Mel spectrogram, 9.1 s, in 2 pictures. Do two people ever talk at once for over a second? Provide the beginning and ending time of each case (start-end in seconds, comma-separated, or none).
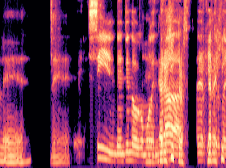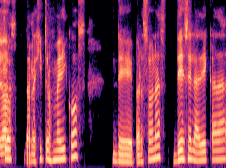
2.9-4.8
